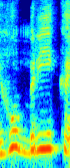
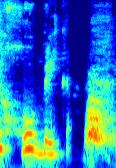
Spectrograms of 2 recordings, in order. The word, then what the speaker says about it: rubrica: F, rubrica em vez de rúbrica. Sílaba tônica é o bri e ela é uma palavra paroxítona.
